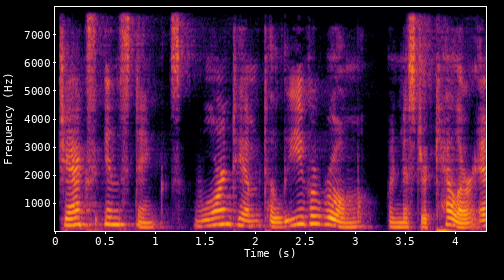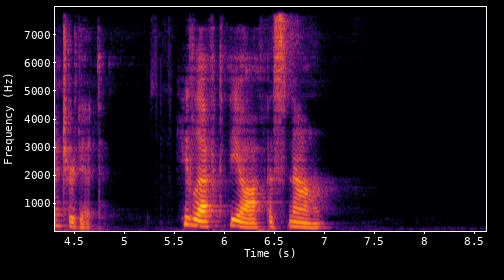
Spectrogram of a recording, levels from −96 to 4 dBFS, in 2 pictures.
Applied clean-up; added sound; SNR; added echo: neural mask model DeepFilterNet 3.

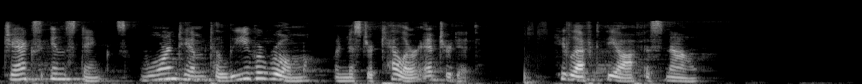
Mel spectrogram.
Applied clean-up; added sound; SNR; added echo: classical method WPE with log-MMSE.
